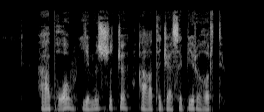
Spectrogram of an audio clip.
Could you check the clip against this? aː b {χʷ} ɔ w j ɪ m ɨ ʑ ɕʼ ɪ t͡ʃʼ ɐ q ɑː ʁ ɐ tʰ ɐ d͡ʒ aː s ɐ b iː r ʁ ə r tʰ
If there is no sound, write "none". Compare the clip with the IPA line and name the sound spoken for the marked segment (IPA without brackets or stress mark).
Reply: ʁʷ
